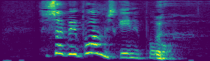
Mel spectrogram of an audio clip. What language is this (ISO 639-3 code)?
dan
